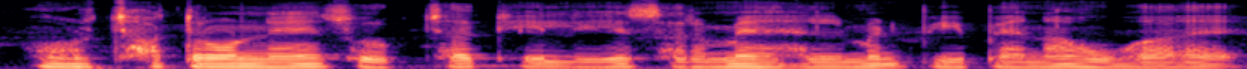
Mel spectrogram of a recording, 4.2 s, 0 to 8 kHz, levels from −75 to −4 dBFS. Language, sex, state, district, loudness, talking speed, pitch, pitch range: Hindi, male, Uttar Pradesh, Lalitpur, -18 LUFS, 185 wpm, 115 Hz, 110-120 Hz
